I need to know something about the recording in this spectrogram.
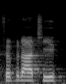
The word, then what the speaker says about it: Fibonacci: Well, Fibonacci, he actually studied in North Africa, and Fibonacci kind of rhymes with Versace, except because it's a sequence, it actually has a verse.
